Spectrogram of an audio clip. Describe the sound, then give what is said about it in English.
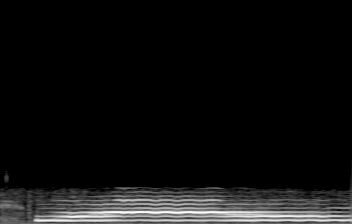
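A person imitates the noise their car makes when turning, and sometimes when braking at a light, with one long, steady, musical tone. The voice holds a fairly high pitch for about three seconds at a loud, even level, with no talking. “You're slowing, so you don't begin to hear the noise until you begin to turn.”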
